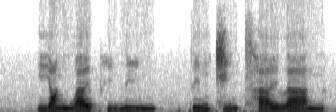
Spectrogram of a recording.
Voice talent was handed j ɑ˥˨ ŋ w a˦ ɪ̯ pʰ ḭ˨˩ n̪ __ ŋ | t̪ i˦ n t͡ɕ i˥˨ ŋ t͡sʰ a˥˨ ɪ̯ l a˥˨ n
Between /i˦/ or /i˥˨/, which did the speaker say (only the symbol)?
i˥˨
